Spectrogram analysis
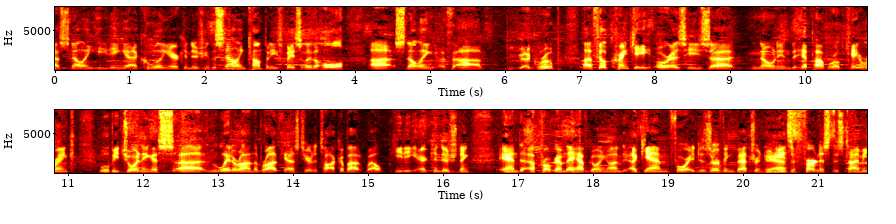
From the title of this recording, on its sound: Live on Medicine Lake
